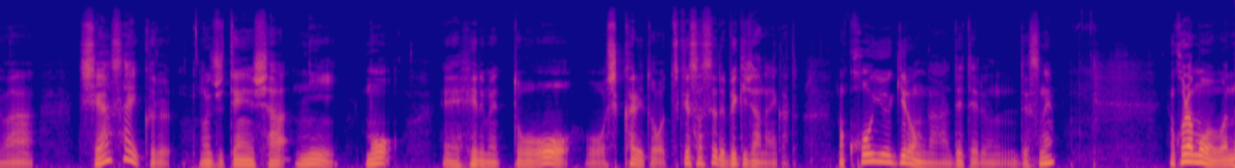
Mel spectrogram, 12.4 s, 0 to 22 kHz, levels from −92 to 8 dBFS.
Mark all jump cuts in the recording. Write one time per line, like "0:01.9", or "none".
none

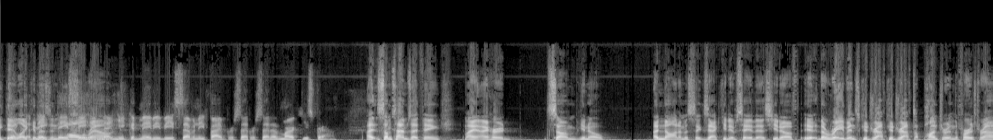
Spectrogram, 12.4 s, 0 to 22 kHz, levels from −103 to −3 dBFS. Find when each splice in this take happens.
0:03.1
0:05.8
0:10.0
0:11.1

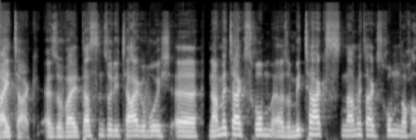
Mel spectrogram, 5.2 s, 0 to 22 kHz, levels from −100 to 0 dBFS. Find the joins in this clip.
0:02.5

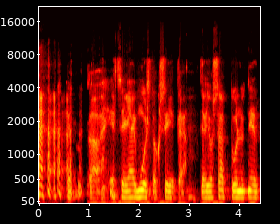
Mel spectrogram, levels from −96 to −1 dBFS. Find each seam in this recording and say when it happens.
none

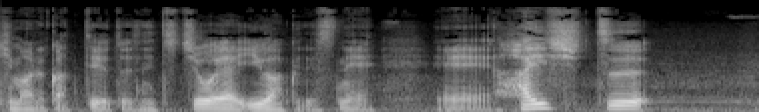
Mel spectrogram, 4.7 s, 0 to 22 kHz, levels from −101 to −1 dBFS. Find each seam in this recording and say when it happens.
none

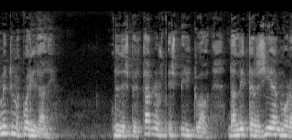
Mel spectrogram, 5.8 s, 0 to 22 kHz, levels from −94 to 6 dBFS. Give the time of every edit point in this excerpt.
0:02.3
0:03.3

